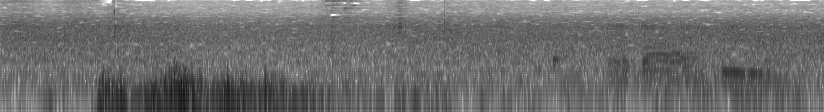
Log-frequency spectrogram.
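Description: Nail clippers snip a toenail.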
